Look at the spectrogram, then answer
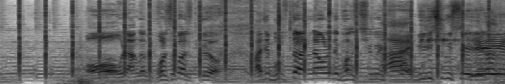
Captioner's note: applauds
